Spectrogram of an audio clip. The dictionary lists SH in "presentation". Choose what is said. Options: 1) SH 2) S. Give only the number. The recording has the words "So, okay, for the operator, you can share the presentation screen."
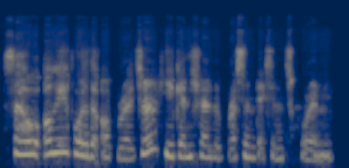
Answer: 2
